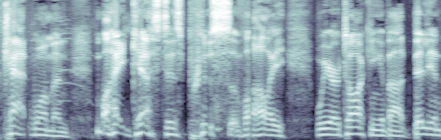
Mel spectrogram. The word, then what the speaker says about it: Scivally: Okay, and that's pronounced Scivally.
